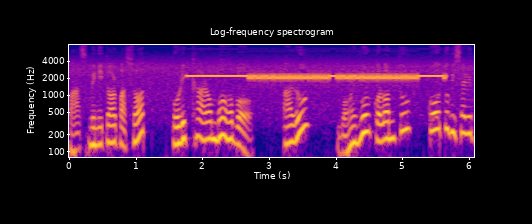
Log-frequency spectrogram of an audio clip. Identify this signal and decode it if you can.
300-baud modem data (Bell 103 tones), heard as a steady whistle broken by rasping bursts, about 300 baud, 200 Hz shift, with phone line noise and speech in Assamese.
